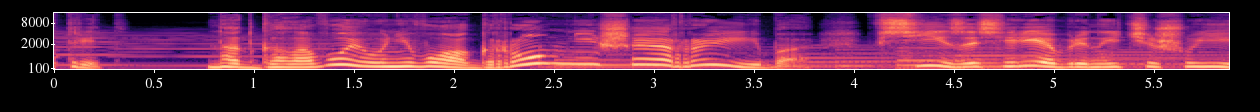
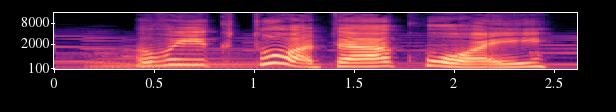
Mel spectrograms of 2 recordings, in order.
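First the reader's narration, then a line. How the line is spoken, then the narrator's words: Squeaky clarinet-like voice. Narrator (Russian): точно кларнет запищал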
